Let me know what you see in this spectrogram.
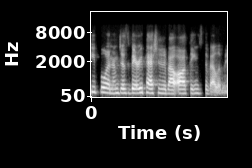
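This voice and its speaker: Against a quiet background, a woman is speaking. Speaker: development professional and consultant. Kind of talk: panel self-introduction. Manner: loud.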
